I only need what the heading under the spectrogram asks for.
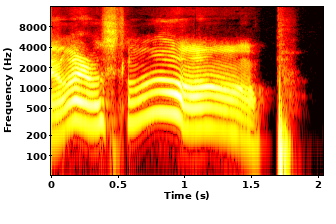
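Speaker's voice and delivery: put-on whiny teenage voice, high and slow.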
